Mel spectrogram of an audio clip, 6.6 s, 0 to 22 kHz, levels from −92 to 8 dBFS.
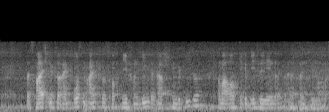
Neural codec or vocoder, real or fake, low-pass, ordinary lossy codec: codec, 16 kHz in and 24 kHz out, 1.1 kbps, FireRedTTS-2 codec; fake; 5.4 kHz; none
